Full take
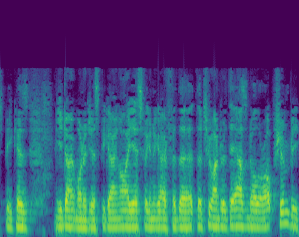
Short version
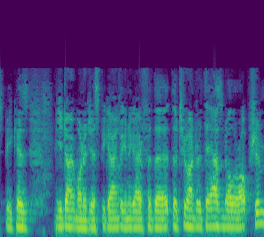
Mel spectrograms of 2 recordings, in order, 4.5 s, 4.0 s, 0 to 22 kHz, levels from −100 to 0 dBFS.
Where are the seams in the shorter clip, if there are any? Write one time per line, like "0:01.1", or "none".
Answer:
0:01.8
